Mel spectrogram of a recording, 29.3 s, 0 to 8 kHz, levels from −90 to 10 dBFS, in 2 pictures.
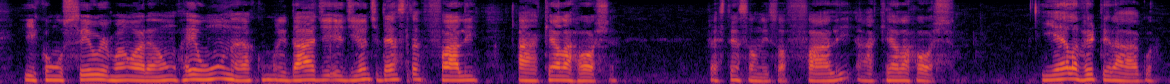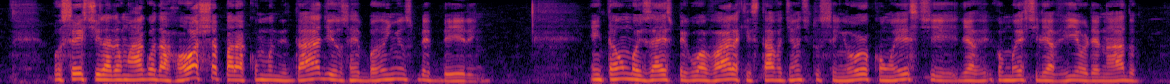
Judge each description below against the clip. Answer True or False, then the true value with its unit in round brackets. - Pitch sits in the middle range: True (150 Hz)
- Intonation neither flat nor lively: True (3.3 semitones)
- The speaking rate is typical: False (115 wpm)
